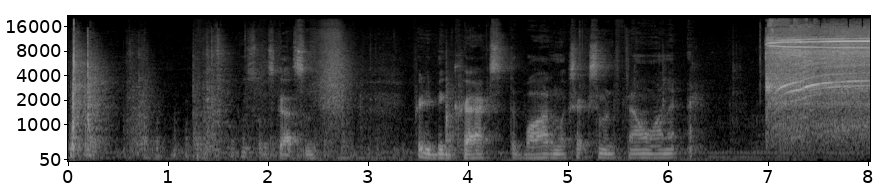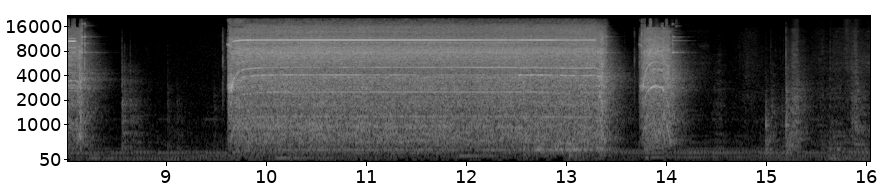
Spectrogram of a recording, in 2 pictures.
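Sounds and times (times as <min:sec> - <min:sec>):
power drill whining: 0:07.0 - 0:08.3, 0:09.6 - 0:14.3.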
